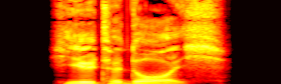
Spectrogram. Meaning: first/third-person singular subjunctive II of durchhalten
- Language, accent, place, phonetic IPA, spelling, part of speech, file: German, Germany, Berlin, [ˌhiːltə ˈdʊʁç], hielte durch, verb, De-hielte durch.ogg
